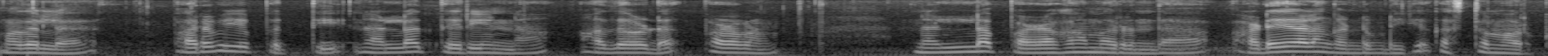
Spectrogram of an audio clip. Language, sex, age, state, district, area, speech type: Tamil, female, 60+, Tamil Nadu, Kallakurichi, rural, spontaneous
